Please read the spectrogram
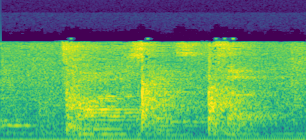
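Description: Three dance steps in dress shoes on a wooden floor, each landing as a sharp tap about half a second apart, with a man counting the beats aloud over them ('five, six, seven').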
